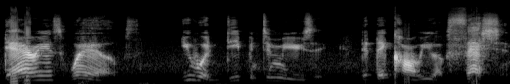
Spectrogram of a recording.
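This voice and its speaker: A man's voice: fairly high pitch, big pitch swings, unhurried, gravelly, pushed and bright, husky, pitched above the performer's own voice, heavily acted, rough recording. A man voicing a feisty, easily annoyed young woman in a storytelling reading, sassy and emphatic. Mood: probing. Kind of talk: amateur storytelling.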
